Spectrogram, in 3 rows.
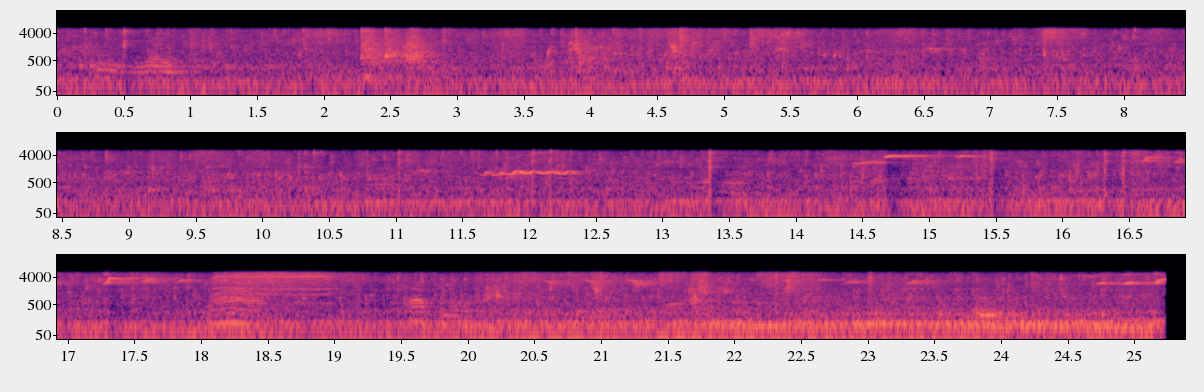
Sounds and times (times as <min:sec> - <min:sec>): Speech: 0:00.2 - 0:01.0, 0:18.0 - 0:18.6, 0:19.5 - 0:20.1.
